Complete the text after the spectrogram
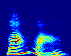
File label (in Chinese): "wang3wang3", voices; 往往; 常に、いつも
